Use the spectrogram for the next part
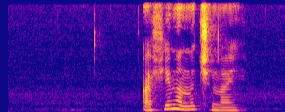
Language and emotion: Russian, neutral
